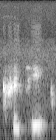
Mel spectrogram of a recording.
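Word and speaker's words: Kritik: You can spell it with a K and do K-R-I-T-I-K, critique, or you can spell it the way we have here.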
